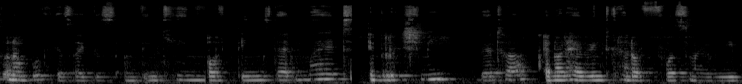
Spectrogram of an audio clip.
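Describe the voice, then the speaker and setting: A woman's voice: mid-range voice, darkish tone, a little hiss or hum, low-quality recording. A woman chatting casually and candidly in slangy, conversational language to camera, as a book vlogger. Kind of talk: casual reading vlog chat to camera.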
